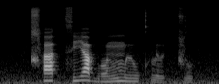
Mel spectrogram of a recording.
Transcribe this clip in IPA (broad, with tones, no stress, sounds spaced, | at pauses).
t͡ɕʰ a˥˩ t̚ s i˥˩ a̯ b o˦˥ n m ɯː˥˩ w kʰ l ɯː˨˩ t̚ t͡ɕ u˨˩ k̚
